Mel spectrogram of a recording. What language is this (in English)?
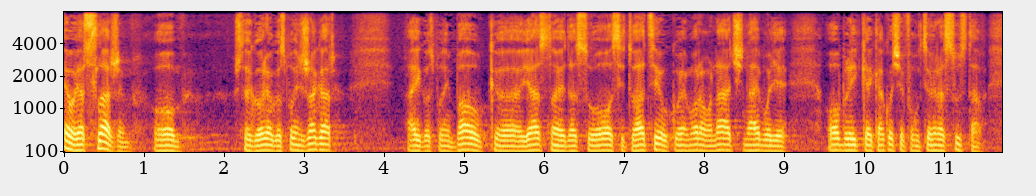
Croatian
